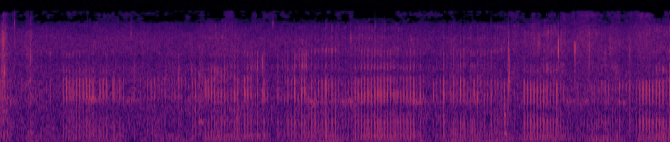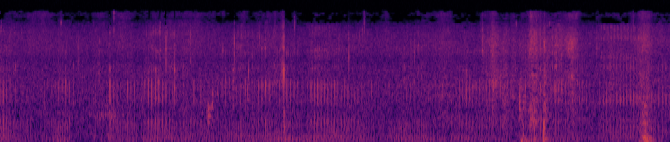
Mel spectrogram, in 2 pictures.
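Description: Kitten purring steadily while being stroked, the purr swelling and easing with each breath. Two sharp thumps near the end.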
